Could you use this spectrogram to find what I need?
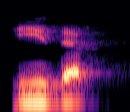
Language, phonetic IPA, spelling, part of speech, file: Russian, [ˈpʲidər], пидор, noun, Ru-пидор.ogg
- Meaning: 1. fucking asshole, motherfucker (a mean, dishonest or rude person) 2. fag, faggot (a male homosexual)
